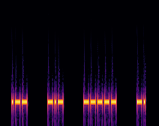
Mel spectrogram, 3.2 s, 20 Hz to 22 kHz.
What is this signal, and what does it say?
Morse code, heard as a keyed tone, about 36 wpm, spaced as for 16 wpm, 700 Hz. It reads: WK0N
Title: USA Call Signs - 4 Characters - 4x Character Spacing - 35wpm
